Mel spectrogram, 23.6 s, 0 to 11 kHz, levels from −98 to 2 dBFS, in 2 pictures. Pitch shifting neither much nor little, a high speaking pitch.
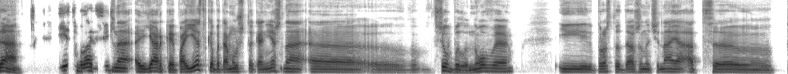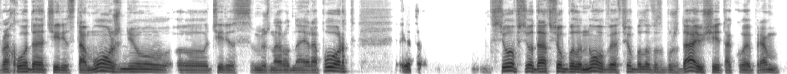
No: average, 3.9 semitones; low, 110 Hz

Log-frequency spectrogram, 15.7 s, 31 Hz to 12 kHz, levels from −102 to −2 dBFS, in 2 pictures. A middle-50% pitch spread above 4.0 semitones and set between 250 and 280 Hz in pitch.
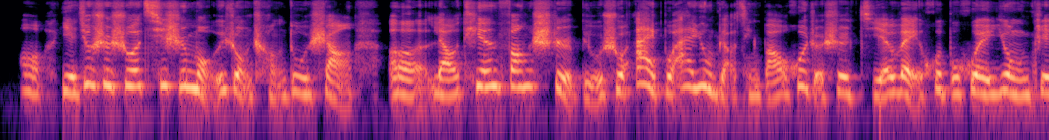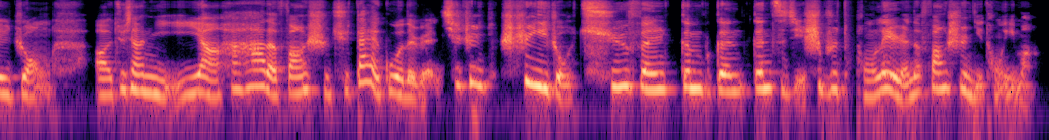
Yes: average, 5.1 semitones; very high, 260 Hz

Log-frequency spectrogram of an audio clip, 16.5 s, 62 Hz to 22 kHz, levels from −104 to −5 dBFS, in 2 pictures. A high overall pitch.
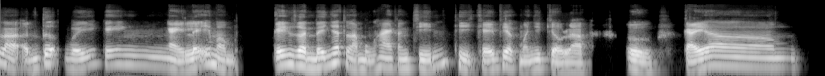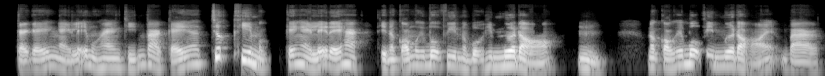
No: low, 130 Hz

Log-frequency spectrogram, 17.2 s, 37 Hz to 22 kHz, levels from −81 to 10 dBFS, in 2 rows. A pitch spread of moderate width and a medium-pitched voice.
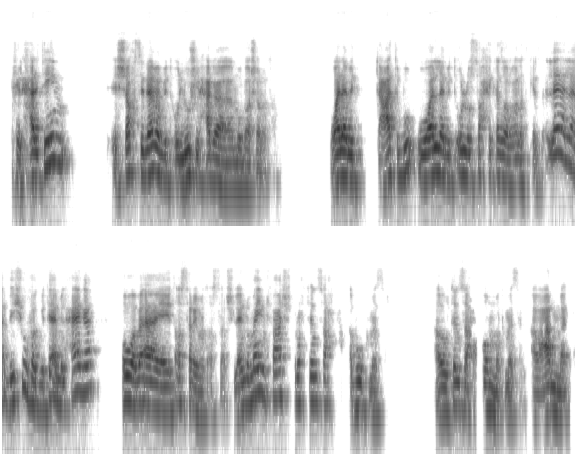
Yes: average, 4.4 semitones; medium, 150 Hz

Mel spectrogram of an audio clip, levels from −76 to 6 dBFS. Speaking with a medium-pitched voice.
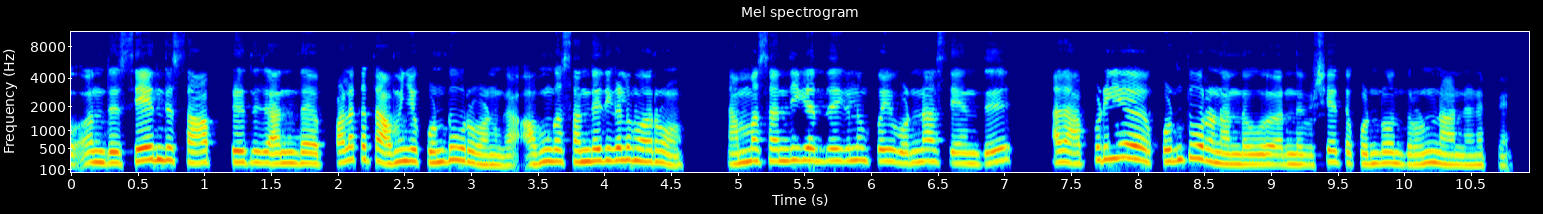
No: high, 225 Hz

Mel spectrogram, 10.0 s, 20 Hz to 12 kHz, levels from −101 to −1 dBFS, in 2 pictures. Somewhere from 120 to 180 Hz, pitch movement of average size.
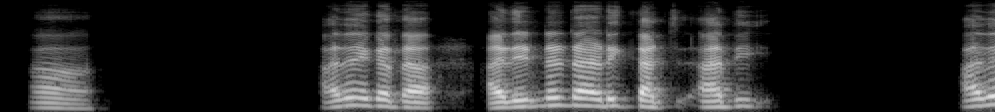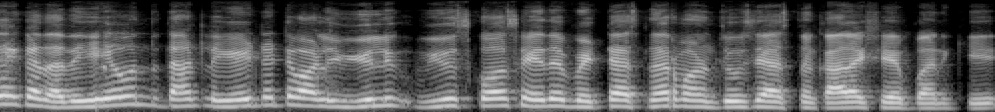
No: high, 195 Hz; average, 4.0 semitones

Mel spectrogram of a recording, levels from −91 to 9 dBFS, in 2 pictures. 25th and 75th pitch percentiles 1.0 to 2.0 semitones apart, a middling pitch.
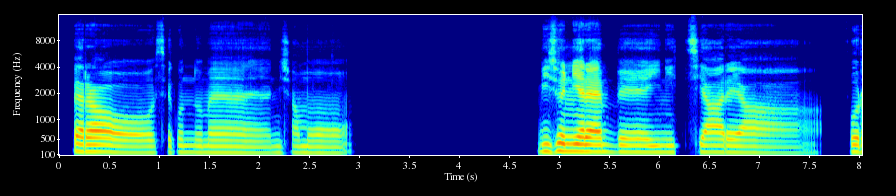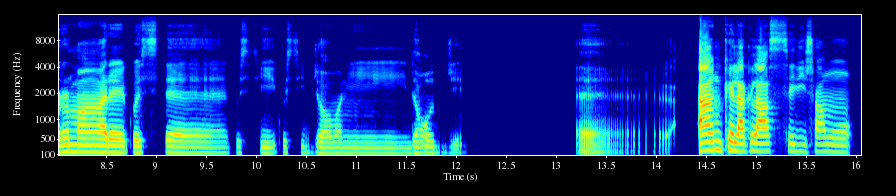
No: average, 2.8 semitones; medium, 160 Hz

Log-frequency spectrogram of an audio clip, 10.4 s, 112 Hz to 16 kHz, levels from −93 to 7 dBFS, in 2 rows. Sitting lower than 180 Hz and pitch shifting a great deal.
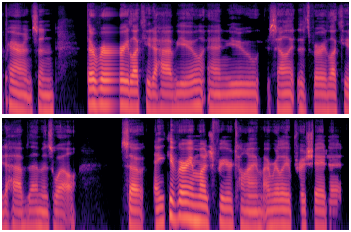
No: medium, 140 Hz; narrow, 2.4 semitones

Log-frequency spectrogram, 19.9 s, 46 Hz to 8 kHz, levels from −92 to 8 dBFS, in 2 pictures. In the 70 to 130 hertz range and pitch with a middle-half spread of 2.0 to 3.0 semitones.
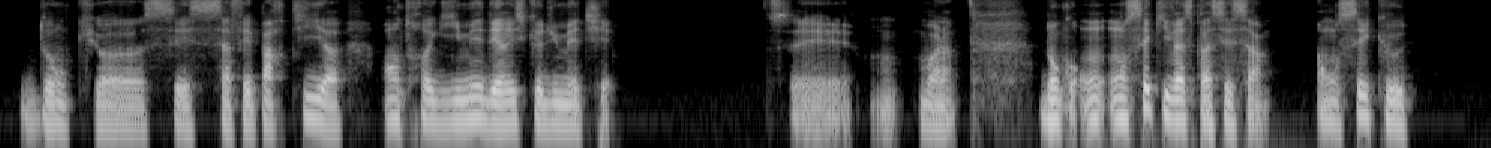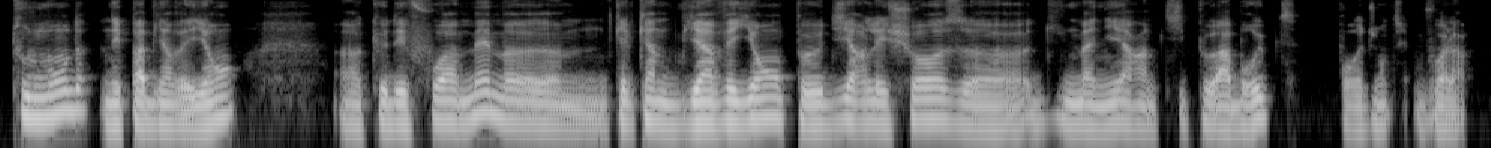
Yes: low, 115 Hz; average, 2.7 semitones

